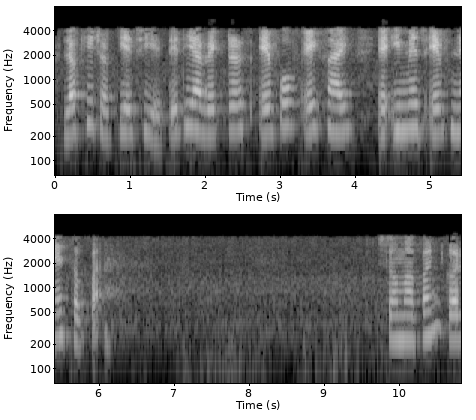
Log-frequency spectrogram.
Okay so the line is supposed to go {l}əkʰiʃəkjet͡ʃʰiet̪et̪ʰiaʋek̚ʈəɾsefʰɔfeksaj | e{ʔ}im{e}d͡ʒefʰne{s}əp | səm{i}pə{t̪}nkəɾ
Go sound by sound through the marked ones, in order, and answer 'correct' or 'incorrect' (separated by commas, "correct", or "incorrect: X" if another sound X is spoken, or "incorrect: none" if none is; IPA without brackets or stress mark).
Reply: correct, correct, correct, correct, incorrect: a, incorrect: none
